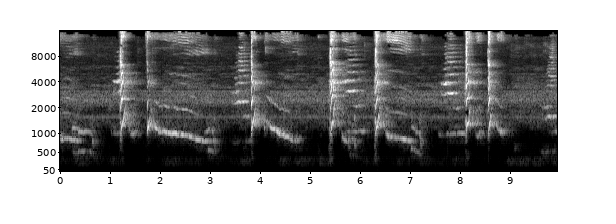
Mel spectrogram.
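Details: Puppy learning to howl: high whining cries that rise sharply and then slide steadily downward, repeated in short bursts about every second or two, with some yipping between them.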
